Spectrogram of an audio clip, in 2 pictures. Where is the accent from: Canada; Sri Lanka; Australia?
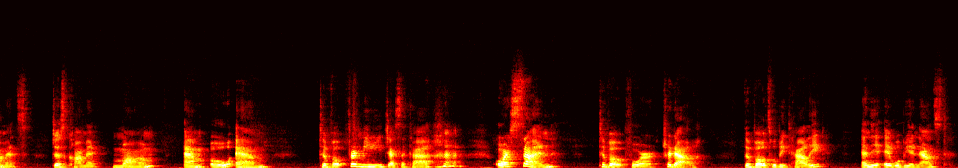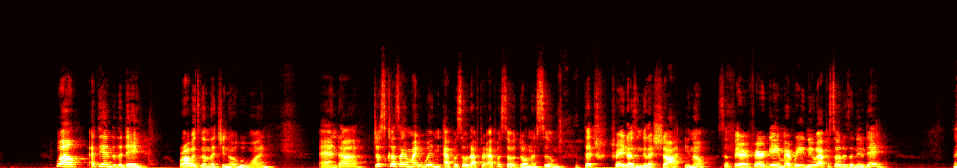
Canada; Toronto, Ontario; I grew up in Toronto.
